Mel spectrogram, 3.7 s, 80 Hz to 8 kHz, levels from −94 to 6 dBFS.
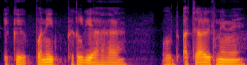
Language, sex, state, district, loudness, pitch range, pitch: Hindi, male, Jharkhand, Palamu, -18 LUFS, 105-115 Hz, 110 Hz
